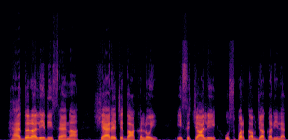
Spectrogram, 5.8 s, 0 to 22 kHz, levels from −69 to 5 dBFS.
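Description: Throughout the speech, the sound is rough, grainy and hoarse, and the damage is plainly audible from start to finish. The top end is not cut away; content reaches about 20.2 kHz. The likely cause is Opus compression at a low rate, around 16 kbps, in its hybrid speech mode. That mode codes the low band as speech and fills the upper bands coarsely, which gives the grainy, hoarse texture.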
